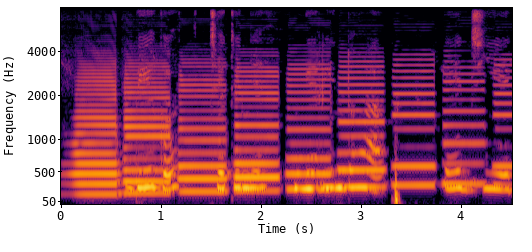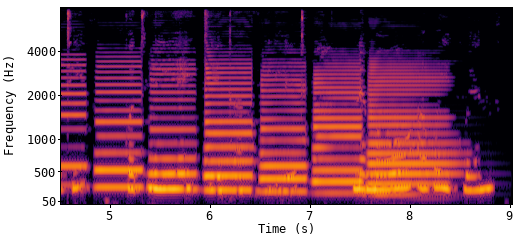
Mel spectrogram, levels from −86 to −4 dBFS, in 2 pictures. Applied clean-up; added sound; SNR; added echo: classical method spectral subtraction.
